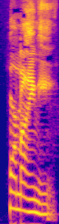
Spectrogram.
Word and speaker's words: Hermione: Oh, Hermione? – Hermione.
